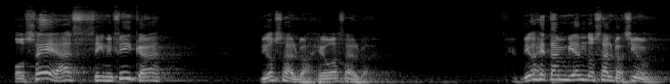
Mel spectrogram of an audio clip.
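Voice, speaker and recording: A man preaching a sermon as pastor, with impassioned delivery that moves between hushed low passages and loud, high outbursts. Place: church service in a school building. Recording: reverberant church hall.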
